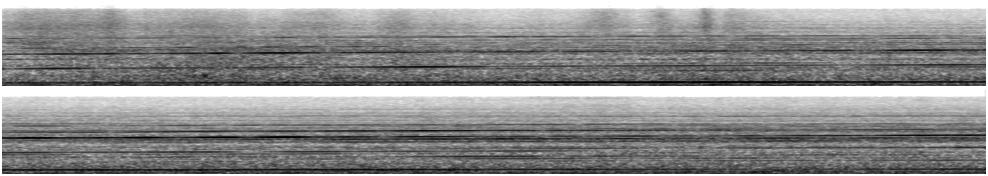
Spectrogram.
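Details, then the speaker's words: Aircraft attitude indicator being powered up: several thin high whines climb slowly and smoothly in pitch with no rub or grind as the gyro spins up normally. The off flag disappears and the instrument slowly aligns itself to level. "You can probably hear the gyro spinning up, and you'll see that it will slowly align itself"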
